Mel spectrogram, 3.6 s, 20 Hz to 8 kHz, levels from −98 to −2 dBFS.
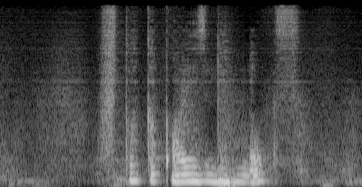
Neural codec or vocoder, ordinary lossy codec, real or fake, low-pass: codec, 44.1 kHz, 0.9 kbps, DAC; MP3, 64 kbps; fake; 7.2 kHz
